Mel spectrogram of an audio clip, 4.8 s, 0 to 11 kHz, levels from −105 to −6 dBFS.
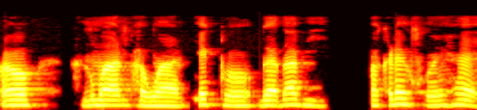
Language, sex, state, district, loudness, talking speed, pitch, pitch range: Hindi, male, Chhattisgarh, Balrampur, -18 LUFS, 140 wpm, 155 Hz, 145-160 Hz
